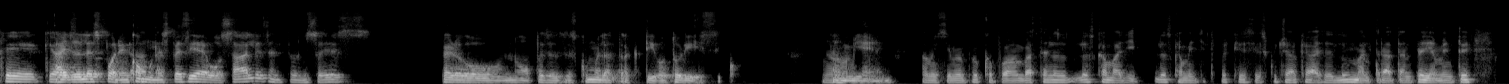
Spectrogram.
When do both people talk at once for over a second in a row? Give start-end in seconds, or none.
0.5-1.8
